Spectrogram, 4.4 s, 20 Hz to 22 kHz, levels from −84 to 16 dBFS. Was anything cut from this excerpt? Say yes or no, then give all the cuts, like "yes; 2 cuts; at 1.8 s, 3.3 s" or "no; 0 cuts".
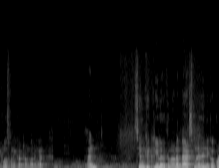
yes; 1 cut; at 1.2 s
